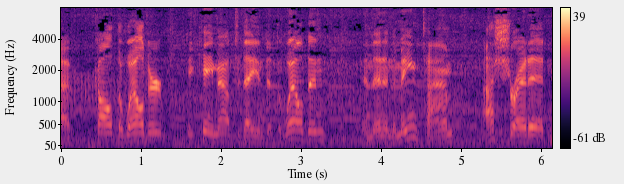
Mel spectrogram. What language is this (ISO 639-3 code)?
eng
